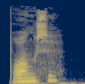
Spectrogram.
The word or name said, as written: bronze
